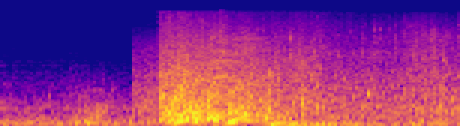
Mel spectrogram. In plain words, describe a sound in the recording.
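Water splashes as someone climbs out of a pool.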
